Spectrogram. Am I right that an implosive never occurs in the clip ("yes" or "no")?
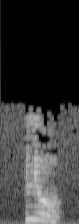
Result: yes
